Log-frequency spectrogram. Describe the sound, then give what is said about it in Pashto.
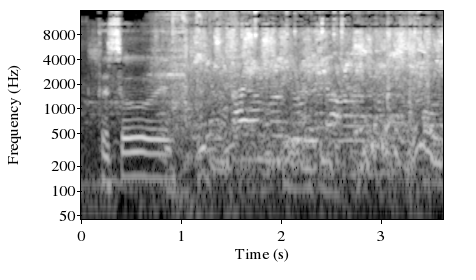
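Pigeons cooing at a bird market in Kabul, soft repeated coos mixed with steady background bustle and people talking. “د کافروشی کوڅه په کابل کې د مرغانو د پیرو پلور سیمه ده.”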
